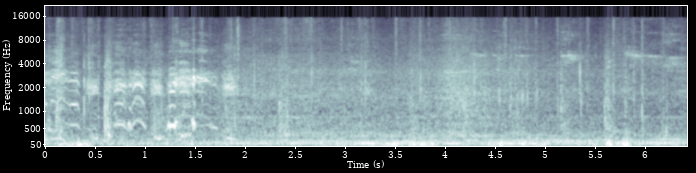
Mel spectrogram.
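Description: Footsteps scuff on a paved path.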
